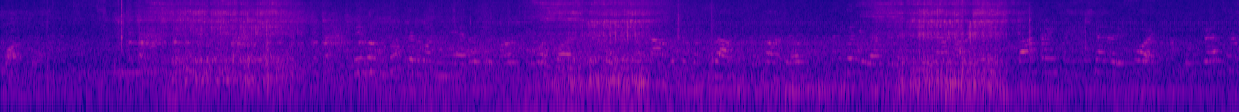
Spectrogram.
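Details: Loud, rasping snores repeating every few seconds over a steady background hum; snoring.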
